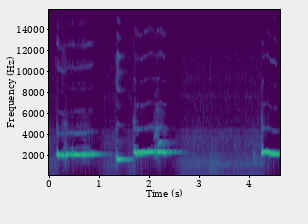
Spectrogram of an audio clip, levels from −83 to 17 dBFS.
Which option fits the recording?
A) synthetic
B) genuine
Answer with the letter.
B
